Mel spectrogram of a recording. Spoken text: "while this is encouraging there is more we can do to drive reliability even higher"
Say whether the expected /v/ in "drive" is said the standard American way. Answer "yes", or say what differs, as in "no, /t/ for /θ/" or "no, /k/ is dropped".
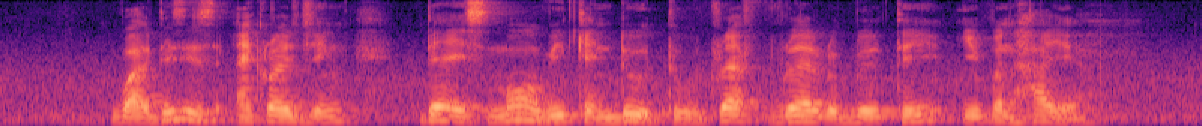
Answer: no, /f/ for /v/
